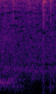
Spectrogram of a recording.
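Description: Wheat rava cutlets fry slowly in oil on low heat, giving a steady close sizzle with soft crackling pops and a bright hiss, no talking.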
